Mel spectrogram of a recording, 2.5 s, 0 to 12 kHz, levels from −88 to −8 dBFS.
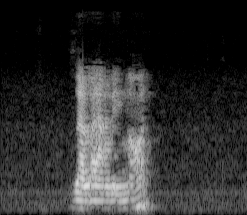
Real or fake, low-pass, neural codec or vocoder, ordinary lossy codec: fake; 9.9 kHz; vocoder, 22.05 kHz, 80 mel bands, WaveNeXt; AAC, 32 kbps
